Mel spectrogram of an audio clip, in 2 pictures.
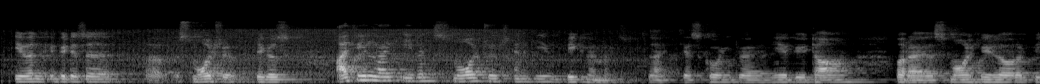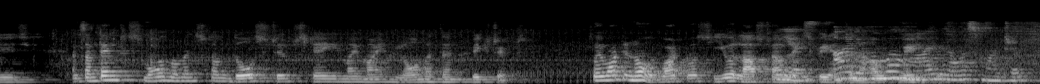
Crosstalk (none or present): present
